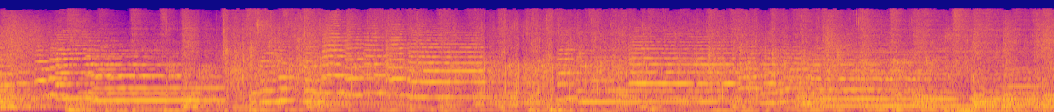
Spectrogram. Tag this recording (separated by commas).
Drum kit, Saxophone, Trumpet, Music, Jazz, Drum, Piano, Musical instrument, Orchestra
